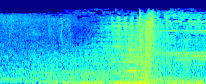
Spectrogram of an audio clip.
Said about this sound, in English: He shuts the door behind himself.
